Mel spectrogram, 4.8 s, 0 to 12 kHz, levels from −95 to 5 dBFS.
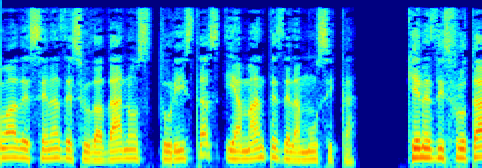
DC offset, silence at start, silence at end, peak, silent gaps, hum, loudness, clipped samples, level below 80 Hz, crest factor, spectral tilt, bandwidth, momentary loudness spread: under 0.1%; 0 s; 0 s; -4 dBFS; 3.58-3.98 s; none; -23 LUFS; under 0.1%; -60 dBFS; 20 dB; -5 dB/octave; 11 kHz; 9 LU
